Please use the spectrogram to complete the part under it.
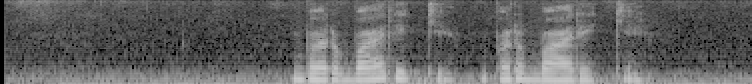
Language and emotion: Russian, neutral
